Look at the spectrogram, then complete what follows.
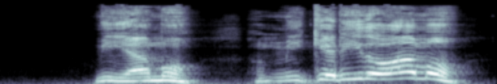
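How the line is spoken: Shouted. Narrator (Spanish): gritó

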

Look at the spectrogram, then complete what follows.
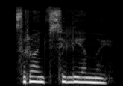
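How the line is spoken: Agitated whisper. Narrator (Russian): только и смог он прошептать от волнения

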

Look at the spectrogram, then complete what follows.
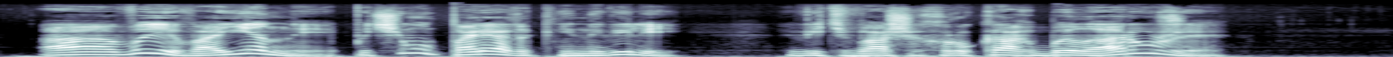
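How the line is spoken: Muffled question. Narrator (Russian): глухо спросил

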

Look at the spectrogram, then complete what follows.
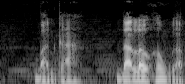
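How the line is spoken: Slightly displeased. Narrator (Vietnamese): Khẽ nhíu mày, Tiểu Thất nói

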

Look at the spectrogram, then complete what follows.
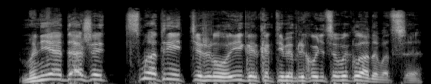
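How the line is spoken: Loud laughter. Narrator (Russian): захохотал Соколов

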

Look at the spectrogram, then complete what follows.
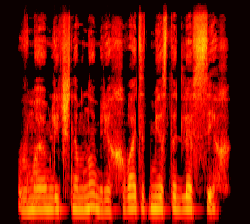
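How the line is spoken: Hissed. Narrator (Russian): прошипел он

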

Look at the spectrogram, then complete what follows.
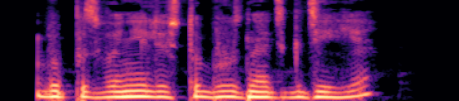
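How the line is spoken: Scoffing. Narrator (Russian): Хмыкнула я

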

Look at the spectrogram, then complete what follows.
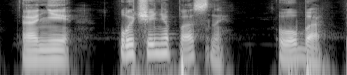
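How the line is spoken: Calm. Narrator (Russian): сказала она спокойно

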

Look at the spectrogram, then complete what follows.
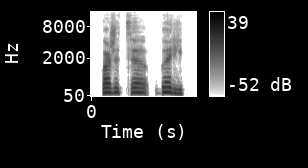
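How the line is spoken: Uncertain. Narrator (Russian): неуверенно сказала Леська

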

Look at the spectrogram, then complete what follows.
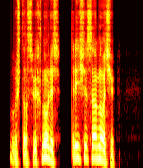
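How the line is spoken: Frightened question after pause. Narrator (Russian): Последовало короткое молчание, затем голос испуганно спросил

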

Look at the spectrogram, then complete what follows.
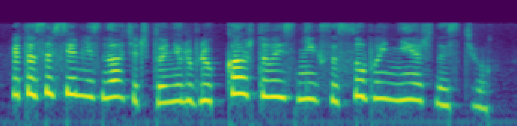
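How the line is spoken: Sigh. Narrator (Russian): Опять вздохнула она

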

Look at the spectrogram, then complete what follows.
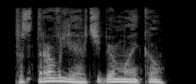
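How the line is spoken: Hissing. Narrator (Russian): прошипел я

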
